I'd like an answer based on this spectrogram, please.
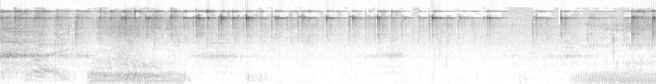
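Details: Peppermint, a female Cairn Terrier indoors, guards her Christmas stocking toy from Max the Fox Terrier: low harmonic-rich growls, a long one near the start and another at the end, with a woman talking and faint rustling.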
